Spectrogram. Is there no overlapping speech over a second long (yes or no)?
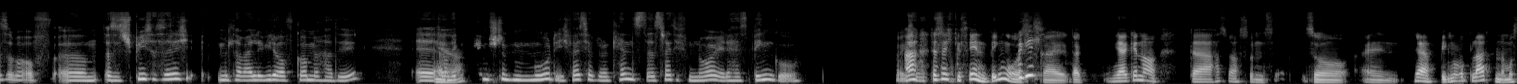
yes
